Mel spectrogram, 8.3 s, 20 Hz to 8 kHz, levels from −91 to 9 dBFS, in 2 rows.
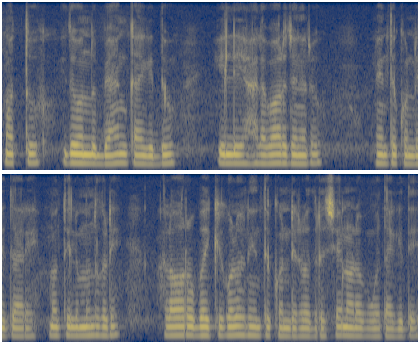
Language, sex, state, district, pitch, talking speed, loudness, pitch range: Kannada, male, Karnataka, Koppal, 150 Hz, 130 wpm, -20 LUFS, 145-155 Hz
